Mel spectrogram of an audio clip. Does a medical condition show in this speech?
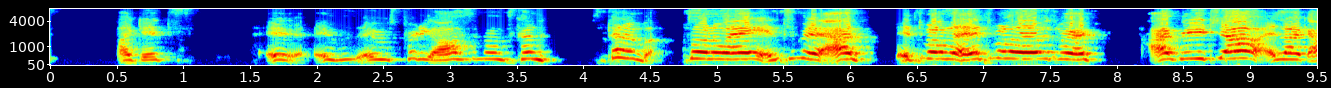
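Yes: cerebral palsy.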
